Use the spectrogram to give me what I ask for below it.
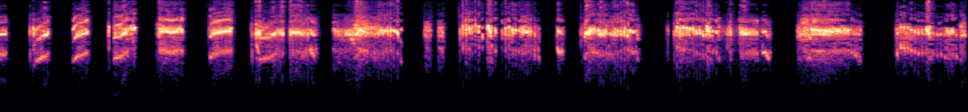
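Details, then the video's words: Swiftlet twittering from the "tombak raja" lure recording used to draw birds into swiftlet houses: dense high buzzy chirps in short bursts separated by brief gaps, fairly continuous throughout. "SUARA WALET TOMBAK RAJA"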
